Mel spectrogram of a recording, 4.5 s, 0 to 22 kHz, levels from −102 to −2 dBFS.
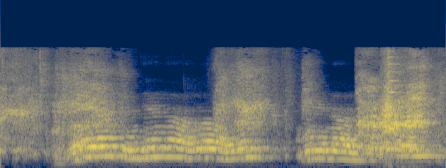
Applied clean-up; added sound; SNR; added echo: none; Growling; 1 dB; reverberation time 1.2 s.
